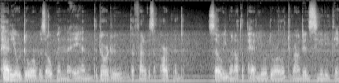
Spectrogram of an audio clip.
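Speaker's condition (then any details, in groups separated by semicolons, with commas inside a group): No condition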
